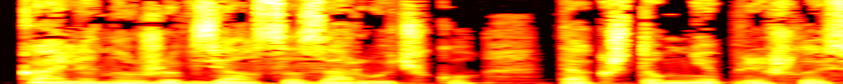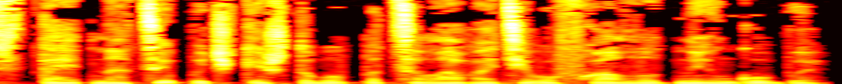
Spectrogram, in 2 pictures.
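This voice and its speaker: A woman narrating a first-person audiobook in an emotive, lively storytelling manner. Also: low voice, a little fast, vocal fry, slightly rough, no room sound, clean studio sound.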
